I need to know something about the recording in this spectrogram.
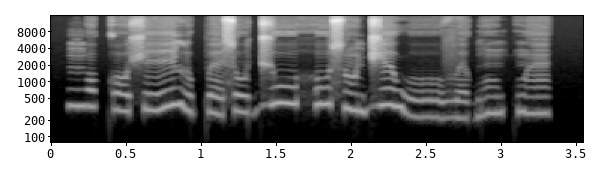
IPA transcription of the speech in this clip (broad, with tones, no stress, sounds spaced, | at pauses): ŋ ɔ˧ k ɔ˨ ʃ eː˨˦ l u˨ p ɛ˨ s o˧ d͡ʒ oː˦ h o˦ s ɔ̃˧ d͡ʒ ɛ˦ w oː˨ v ɛ˨ ɡʷ ũ˧ kʷ ɛ̃˦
